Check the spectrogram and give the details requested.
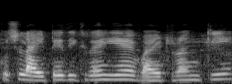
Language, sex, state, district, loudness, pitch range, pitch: Hindi, female, Maharashtra, Mumbai Suburban, -19 LUFS, 210-225 Hz, 215 Hz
